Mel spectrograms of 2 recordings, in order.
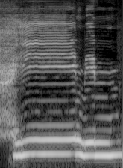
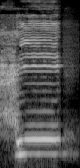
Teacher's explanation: Kasroh bunyinya i, ya sukun bunyinya i, double i. Hi, dihukumi mad tabi'i.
